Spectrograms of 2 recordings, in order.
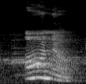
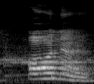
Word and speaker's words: honor: the spellings are h-o-n-o-u-r but when we speak h is silent it is an honor we speak it like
